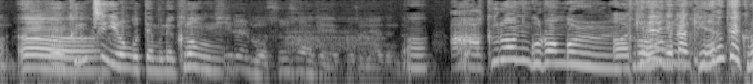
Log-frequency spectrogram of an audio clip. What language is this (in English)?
Korean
